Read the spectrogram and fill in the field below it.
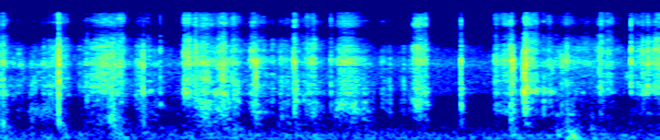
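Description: Scissors snip out a fabric circle for a vintage Christmas angel ornament, giving a series of quiet, crisp close-up cuts and brief rustles at an irregular pace.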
